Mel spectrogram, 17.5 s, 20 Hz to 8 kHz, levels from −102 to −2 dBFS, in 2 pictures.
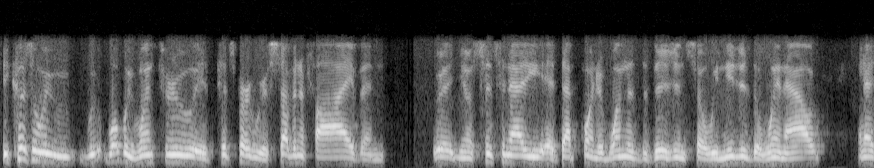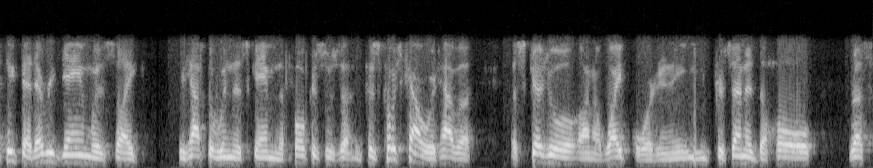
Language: English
